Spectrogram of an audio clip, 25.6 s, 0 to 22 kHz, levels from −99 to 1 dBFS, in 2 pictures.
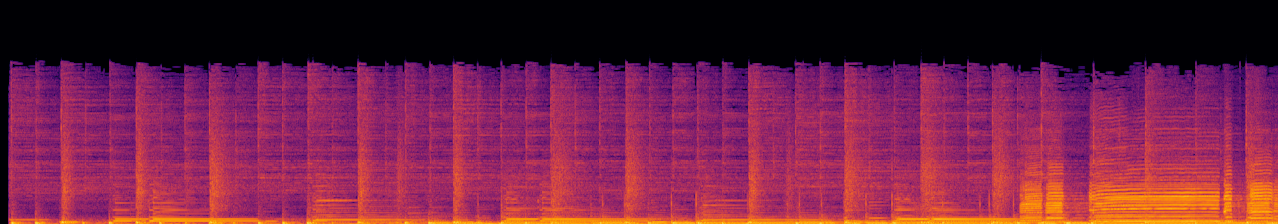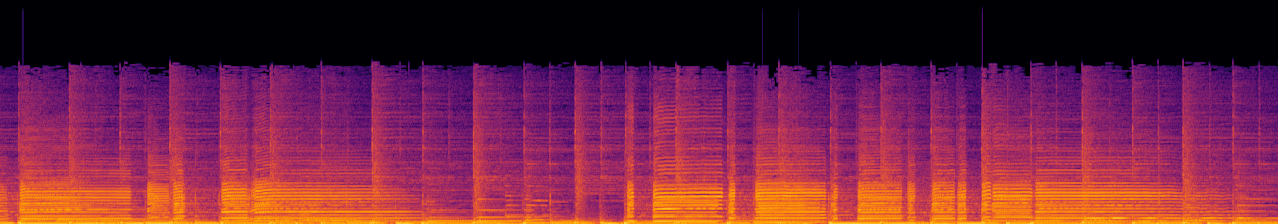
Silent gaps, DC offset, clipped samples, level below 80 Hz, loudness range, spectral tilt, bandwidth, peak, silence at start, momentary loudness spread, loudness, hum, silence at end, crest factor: none; under 0.1%; under 0.1%; -28 dBFS; 8 LU; -5 dB/octave; 16 kHz; 0 dBFS; 0.1 s; 8 LU; -16 LUFS; none; 0 s; 16 dB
